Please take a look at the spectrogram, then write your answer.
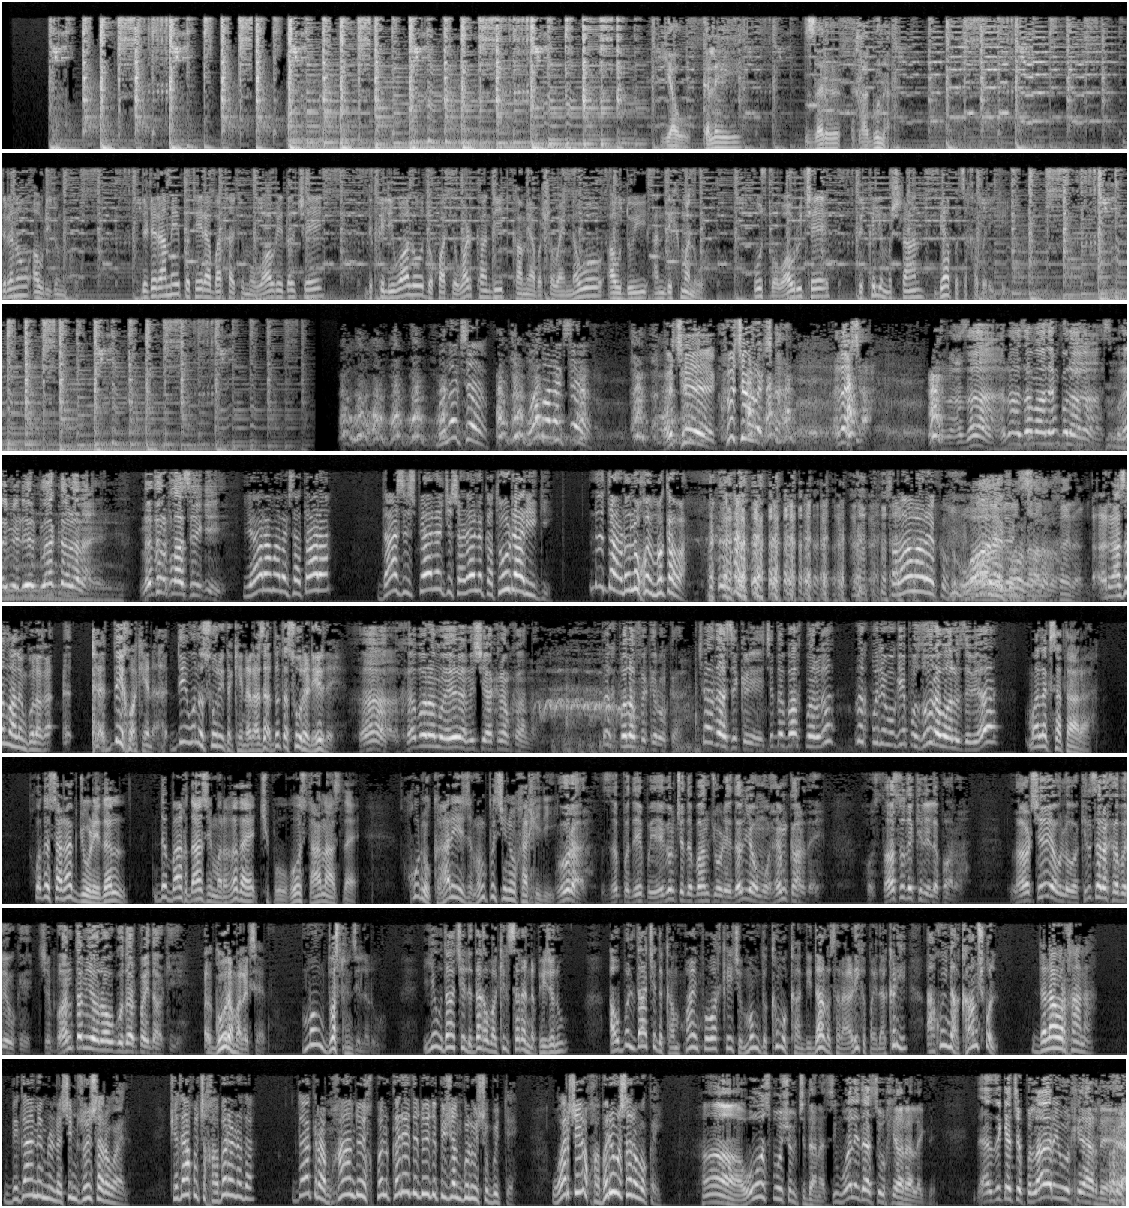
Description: یوکلي او زرغږونه ډرامه هره اونۍ د دوشنبې په ورځ څلور نیمې بجې له ازادي راډیو خپریږي.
